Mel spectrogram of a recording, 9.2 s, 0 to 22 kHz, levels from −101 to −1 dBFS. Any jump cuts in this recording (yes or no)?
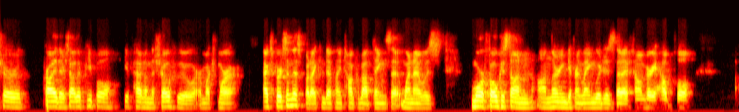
no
